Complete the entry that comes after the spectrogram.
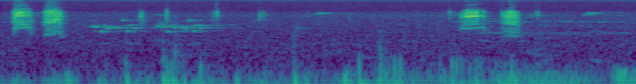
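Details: A fluffy, raspy black-capped chickadee gives brief high, thin notes, then a few lower, slightly buzzy notes, and repeats the high bursts near the end, over low rumbling background noise.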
